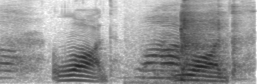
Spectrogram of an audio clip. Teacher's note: ये बीच वाला ज़ुबान के साइड वाला, ठीक है, ज़ुबान की जो साइड है उसका मिड वाला हिस्सा लगता है ऊपर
